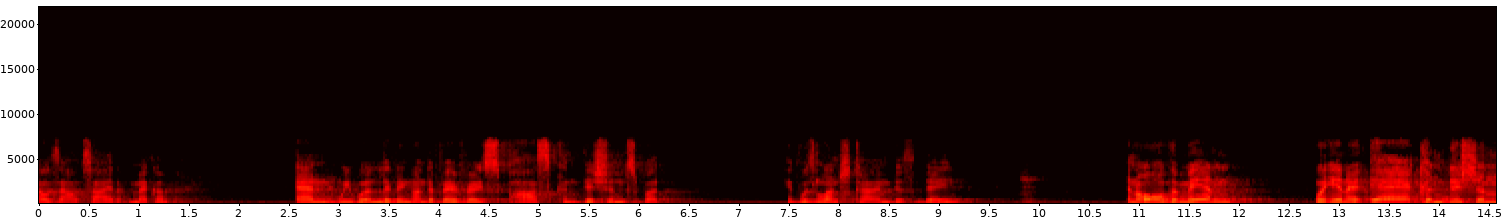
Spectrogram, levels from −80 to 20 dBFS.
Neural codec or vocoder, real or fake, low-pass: codec, 16 kHz, 4 kbps, FunCodec, trained on LibriTTS, 50 frames a second; fake; 7.2 kHz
